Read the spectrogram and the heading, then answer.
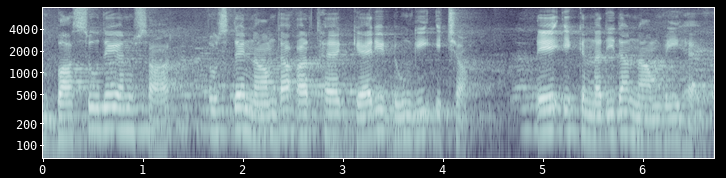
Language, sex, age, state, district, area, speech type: Punjabi, male, 30-45, Punjab, Amritsar, urban, read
